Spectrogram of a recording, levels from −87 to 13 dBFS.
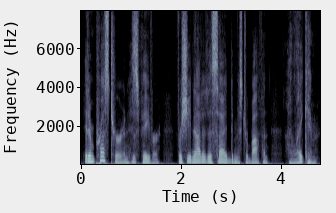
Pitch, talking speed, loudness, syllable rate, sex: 115 Hz, 200 wpm, -21 LUFS, 5.7 syllables/s, male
